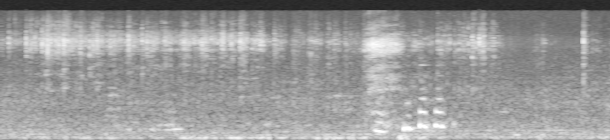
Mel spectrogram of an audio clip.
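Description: Soft rustling from a hand stroking a pet's fur, with a short burst of vocal sound about four seconds in.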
